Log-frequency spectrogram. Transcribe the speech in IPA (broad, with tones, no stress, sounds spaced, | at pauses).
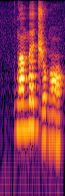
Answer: d ã˧ m ɛ˧ d͡ʒ o˨ ɡ ɔ̃˨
